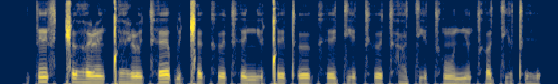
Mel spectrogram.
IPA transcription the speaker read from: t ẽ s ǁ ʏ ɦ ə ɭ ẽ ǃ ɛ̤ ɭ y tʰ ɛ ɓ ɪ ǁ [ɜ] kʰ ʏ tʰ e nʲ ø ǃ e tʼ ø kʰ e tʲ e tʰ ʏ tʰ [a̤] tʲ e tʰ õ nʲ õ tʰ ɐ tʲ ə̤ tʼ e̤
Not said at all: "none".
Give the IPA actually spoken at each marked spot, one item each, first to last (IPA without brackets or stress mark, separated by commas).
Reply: ɛ, a̤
